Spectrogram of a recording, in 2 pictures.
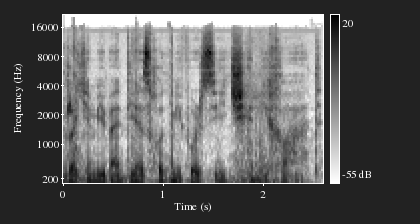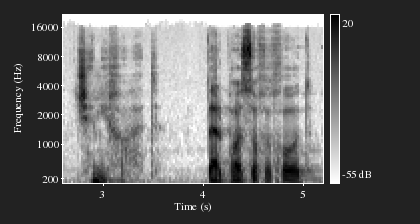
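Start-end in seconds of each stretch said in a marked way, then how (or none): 1.6-2.6 soft unvoiced whisper, falling; whispered question. A narrator's reading. Narrator whispering to himself. 2.7-3.5 high unvoiced whisper, stress on چه; whispered, rising urgency. A narrator's reading. Narrator asking himself again, whispered and urgent. Repeated question, pitched up.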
